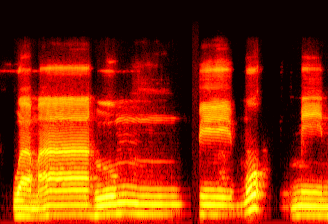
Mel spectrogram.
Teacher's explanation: Kemudian hum bi, mim sukun bertemu dengan huruf ba, ini dibaca samar-samar, namanya ikhfa syafawi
